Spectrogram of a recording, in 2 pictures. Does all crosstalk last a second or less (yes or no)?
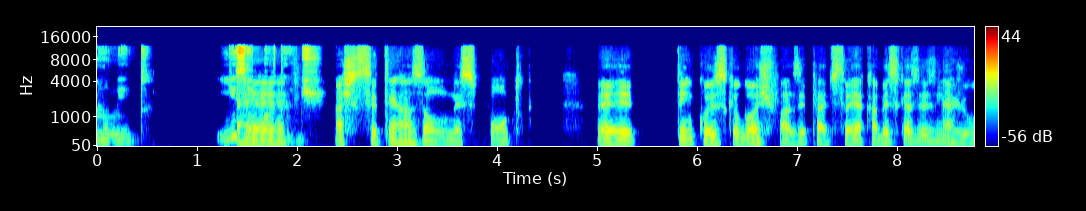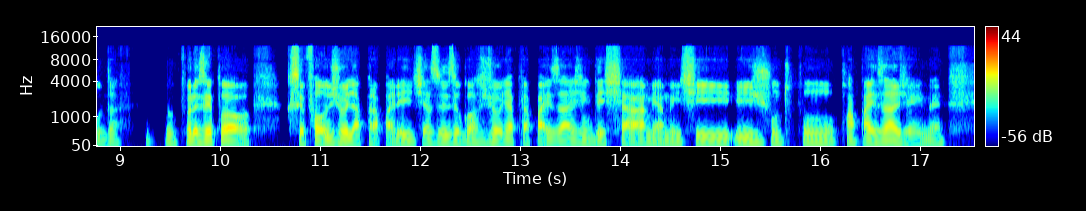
yes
